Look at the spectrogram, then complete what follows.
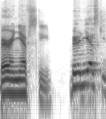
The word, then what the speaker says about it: Baraniewski: At least this is how you said it the first time. Baraniewski. That's right. That's how you say it.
